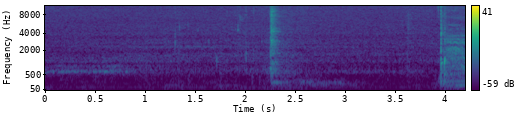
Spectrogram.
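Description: Near silence: quiet room tone, with one short click about two seconds in.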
